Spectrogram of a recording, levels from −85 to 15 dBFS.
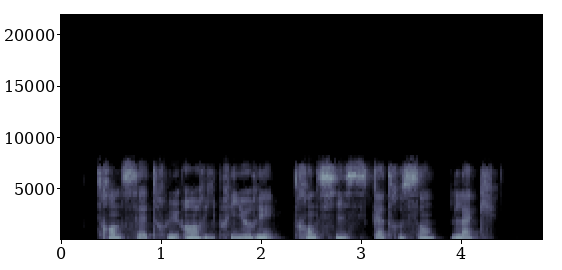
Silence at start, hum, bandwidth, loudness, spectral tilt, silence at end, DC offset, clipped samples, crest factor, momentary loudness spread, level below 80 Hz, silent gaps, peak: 0.35 s; none; 8.2 kHz; -32 LUFS; -2 dB/octave; 0.5 s; under 0.1%; under 0.1%; 18 dB; 9 LU; -76 dBFS; none; -16 dBFS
